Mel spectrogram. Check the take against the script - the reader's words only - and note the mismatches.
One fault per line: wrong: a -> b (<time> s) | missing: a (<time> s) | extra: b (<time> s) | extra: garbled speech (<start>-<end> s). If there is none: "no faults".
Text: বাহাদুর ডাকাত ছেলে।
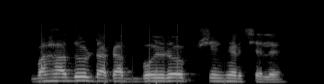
extra: ভৈরব সিংহের (1.4 s)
